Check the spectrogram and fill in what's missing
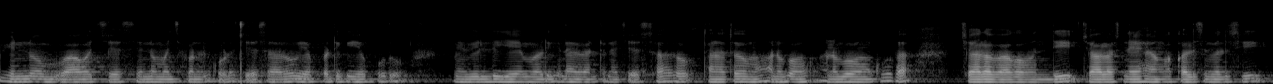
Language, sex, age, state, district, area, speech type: Telugu, male, 30-45, Andhra Pradesh, Chittoor, urban, spontaneous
